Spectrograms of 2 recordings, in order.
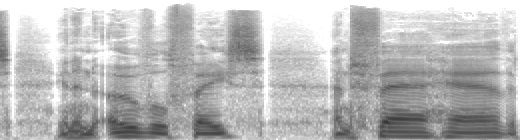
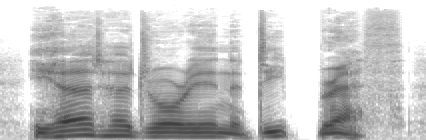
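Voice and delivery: usual speaking voice

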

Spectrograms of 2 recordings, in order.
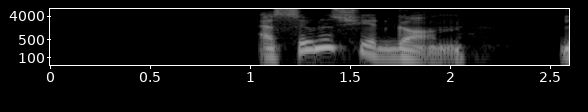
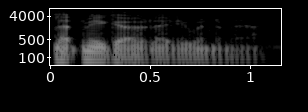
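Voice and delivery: put-on lower, quick young man's offer; young gentleman; 9 semitones lower, 7 dB quieter, faster than usual. A narrator's reading. Young man offers Lady Windermere his help, eager and low. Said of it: "said a tall, handsome young man".

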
